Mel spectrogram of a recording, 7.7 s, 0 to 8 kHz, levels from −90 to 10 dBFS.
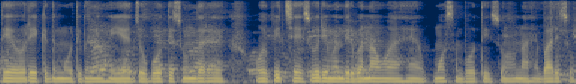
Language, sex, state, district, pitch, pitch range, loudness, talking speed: Hindi, male, Rajasthan, Bikaner, 100 Hz, 100-105 Hz, -18 LUFS, 210 wpm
